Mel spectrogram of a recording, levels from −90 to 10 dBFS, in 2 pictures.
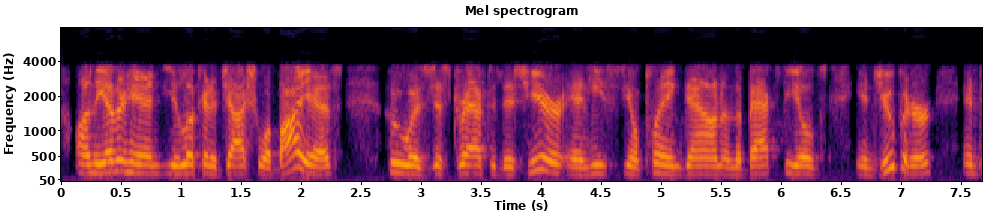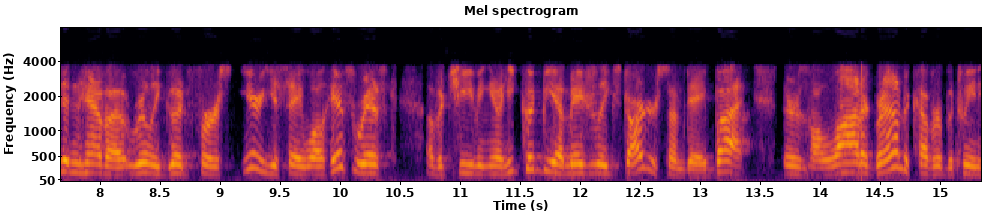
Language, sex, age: English, male, 50-69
